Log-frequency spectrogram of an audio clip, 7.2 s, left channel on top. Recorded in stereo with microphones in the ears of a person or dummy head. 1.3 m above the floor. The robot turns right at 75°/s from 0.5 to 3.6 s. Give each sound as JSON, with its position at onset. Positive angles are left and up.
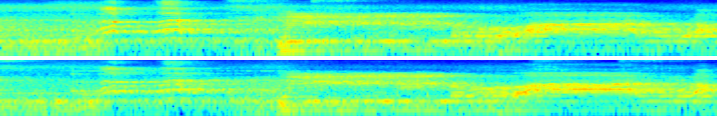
{"t": 0.7, "sound": "a scream", "side_deg": -10, "distance_m": 1.6}
{"t": 2.8, "sound": "singing", "azimuth_deg": 135, "distance_m": 0.6}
